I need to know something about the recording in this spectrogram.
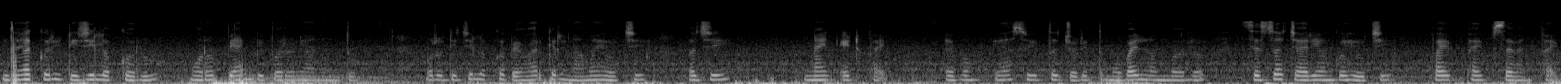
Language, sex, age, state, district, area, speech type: Odia, female, 18-30, Odisha, Subarnapur, urban, read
